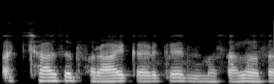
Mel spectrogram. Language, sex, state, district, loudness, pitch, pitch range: Magahi, male, Bihar, Lakhisarai, -16 LUFS, 145 Hz, 140-160 Hz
